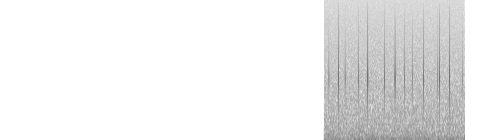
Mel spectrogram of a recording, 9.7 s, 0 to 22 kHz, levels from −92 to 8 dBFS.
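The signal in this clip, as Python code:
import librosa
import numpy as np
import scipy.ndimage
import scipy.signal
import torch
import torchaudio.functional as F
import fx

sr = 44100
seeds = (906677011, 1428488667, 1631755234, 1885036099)

y = fx.rain(sr, seeds[0], length_s=2.81, drops_per_s=5.6, hz=2200.0, bed_db=-5.5)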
